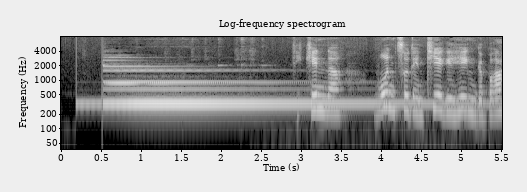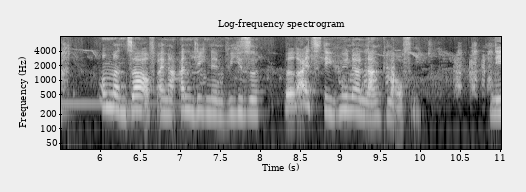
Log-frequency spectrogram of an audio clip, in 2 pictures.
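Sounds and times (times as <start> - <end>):
gate bell ringing: 0.2 - 6.7
speech: 3.1 - 10.2, 10.8 - 11.0.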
